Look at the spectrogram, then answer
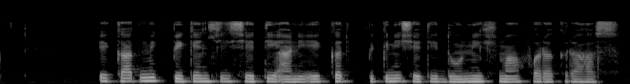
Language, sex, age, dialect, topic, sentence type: Marathi, male, 18-24, Northern Konkan, agriculture, statement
